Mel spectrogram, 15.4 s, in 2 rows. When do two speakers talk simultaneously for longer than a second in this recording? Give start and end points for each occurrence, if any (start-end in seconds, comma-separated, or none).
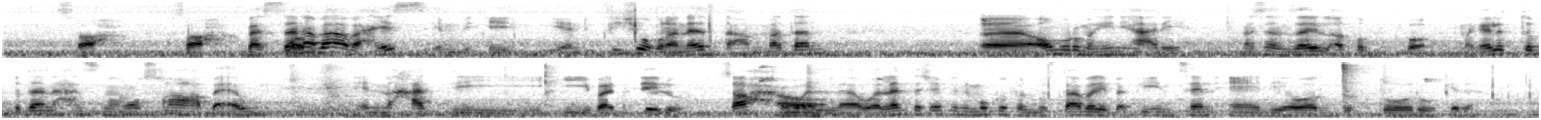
none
